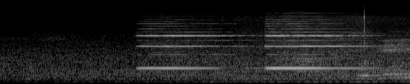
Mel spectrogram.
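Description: Elevator hall lantern arrival chime sounding twice: two steady electronic tones of the same pitch, about a second each with a short gap between. Two chimes with a lit down arrow announce a car arriving to travel down.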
